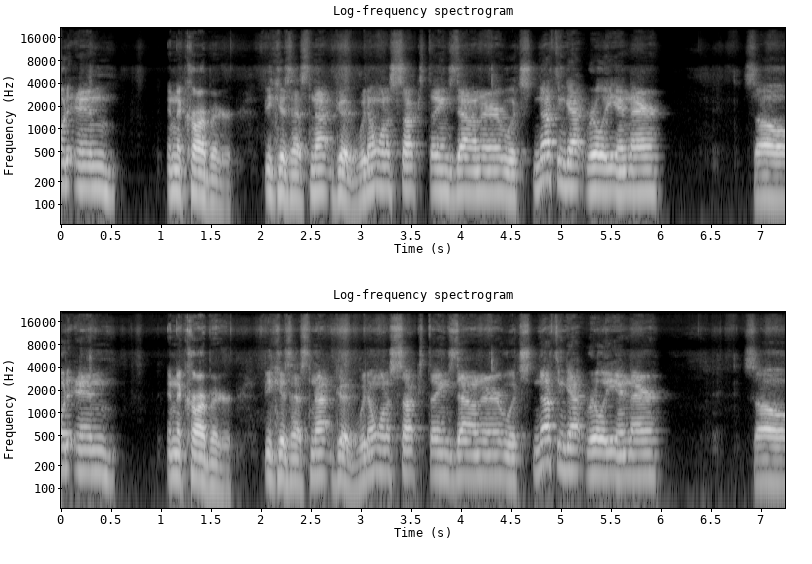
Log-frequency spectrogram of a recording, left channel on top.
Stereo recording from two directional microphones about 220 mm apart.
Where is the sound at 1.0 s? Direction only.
25° right (ahead or behind).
